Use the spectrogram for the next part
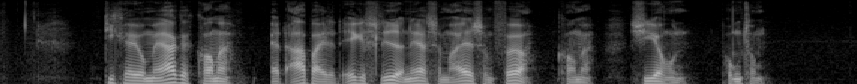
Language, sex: Danish, male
